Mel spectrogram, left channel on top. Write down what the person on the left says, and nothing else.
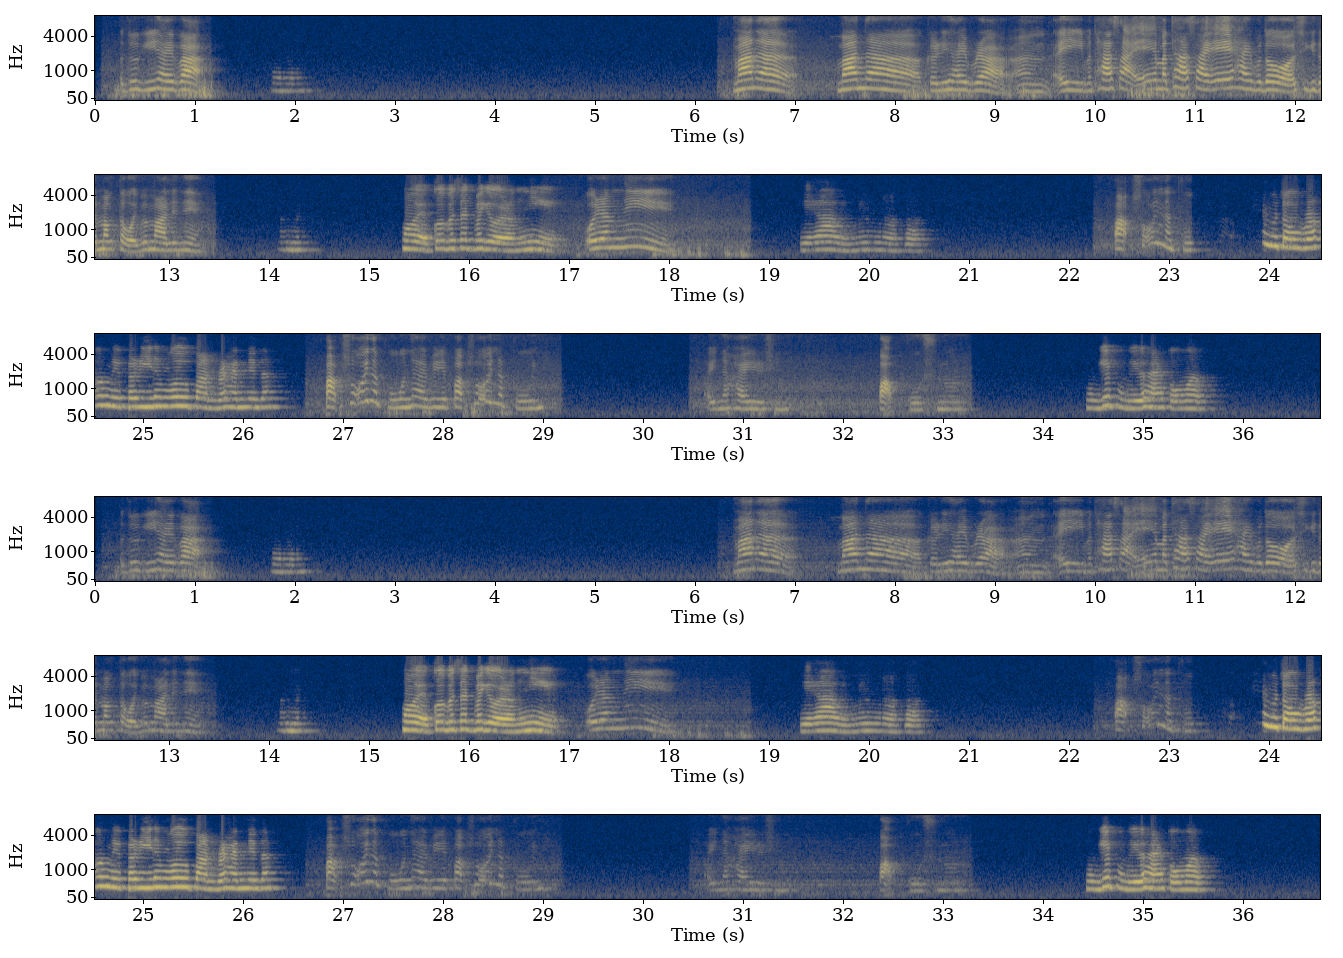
ꯑꯗꯨꯒꯤ ꯍꯥꯏꯕ
ꯃꯥꯅ ꯃꯥꯅ ꯀꯔꯤ ꯍꯥꯏꯕ꯭ꯔꯥ ꯑꯩ ꯃꯊꯥ ꯁꯥꯏꯑꯦ ꯃꯊꯥ ꯁꯥꯏꯑꯦ ꯍꯥꯏꯕꯗꯣ ꯁꯤꯒꯤꯗꯃꯛꯇ ꯑꯣꯏꯕ ꯃꯥꯜꯂꯤꯅꯦ
ꯑꯣꯏꯔꯝꯅꯤ
ꯄꯥꯞ ꯁꯣꯣꯏꯅ
ꯄꯥꯞ ꯁꯣꯏꯅ ꯄꯨꯅꯤ ꯍꯥꯏꯕꯒꯤ ꯄꯥꯞ ꯁꯣꯏꯅ ꯄꯨꯅꯤ ꯑꯩꯅ ꯍꯥꯏꯔꯤꯁꯤꯅꯤ ꯄꯥꯄꯨꯁꯨꯅꯨ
